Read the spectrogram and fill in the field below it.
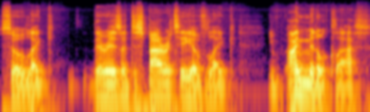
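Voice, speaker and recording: With an American accent, a man talks at a moderate pace in a fairly low voice. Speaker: comedian. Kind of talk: casual chat. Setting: podcast recording.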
